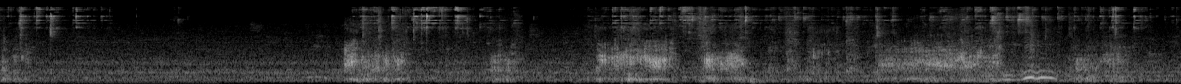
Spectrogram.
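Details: Luna, a former foster dog in her adoptive home, playing with her favorite toy alongside Wesley, a Boston Terrier: bursts of throaty play growls and whimpers come in uneven spells between quiet stretches.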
